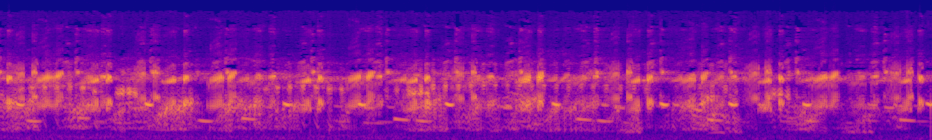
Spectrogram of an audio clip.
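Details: Dense massed croaking from numerous frogs, raspy pulsed calls running without pause, dotted with short clear piping notes at irregular intervals.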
